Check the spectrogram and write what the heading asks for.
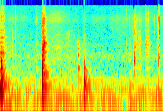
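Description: A plastic digital scale set down on a tabletop with a sharp knock, followed by a second knock about two-thirds of a second later and a few lighter taps as items are shifted on the table and the scale's buttons are reached.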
